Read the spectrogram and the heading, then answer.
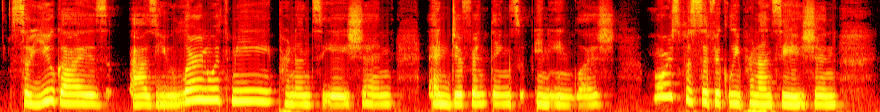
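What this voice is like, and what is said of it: Neutral Californian American accent. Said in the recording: “I am American. So, this pronunciation is American pronunciation ... my accent, and I am from Los Angeles, California ... the accent is from California and the city of Los Angeles ... It's neutral.”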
